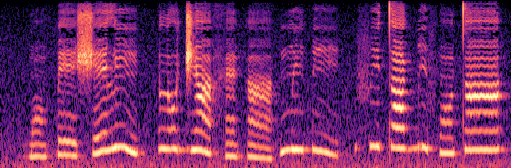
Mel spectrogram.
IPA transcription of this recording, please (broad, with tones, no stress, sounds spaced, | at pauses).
ɡ͡b ɔ̃˨ k͡p e˨ ʃ e˨˦ l ĩ˦˨ | l o˦ d͡ʒ ã˦˨ h ɛ̃˨ k ã˨ | m ĩ˦ k͡p i˦˨ | f i˦ t a˦ ɡ͡b i˦˨ f ɔ̃˧ t ã˦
